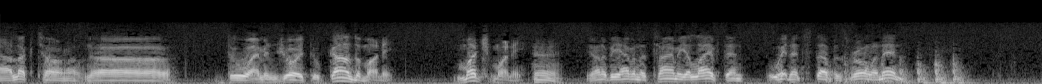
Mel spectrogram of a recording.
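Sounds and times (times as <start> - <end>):
speech: 0.0 - 9.4
firm knocking on a back door: 8.2 - 9.8.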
